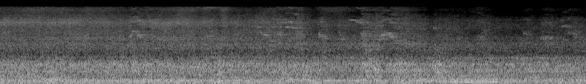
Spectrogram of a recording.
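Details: SMRT Kawasaki Heavy Industries C151 train 075/076, recorded in car 1076 A1/B1, Boon Lay to Joo Koon: steady rolling roar with faint uneven metallic rattle as the train decelerates; also sometimes heard at high-speed acceleration, strong burning smell, regenerative braking still working.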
